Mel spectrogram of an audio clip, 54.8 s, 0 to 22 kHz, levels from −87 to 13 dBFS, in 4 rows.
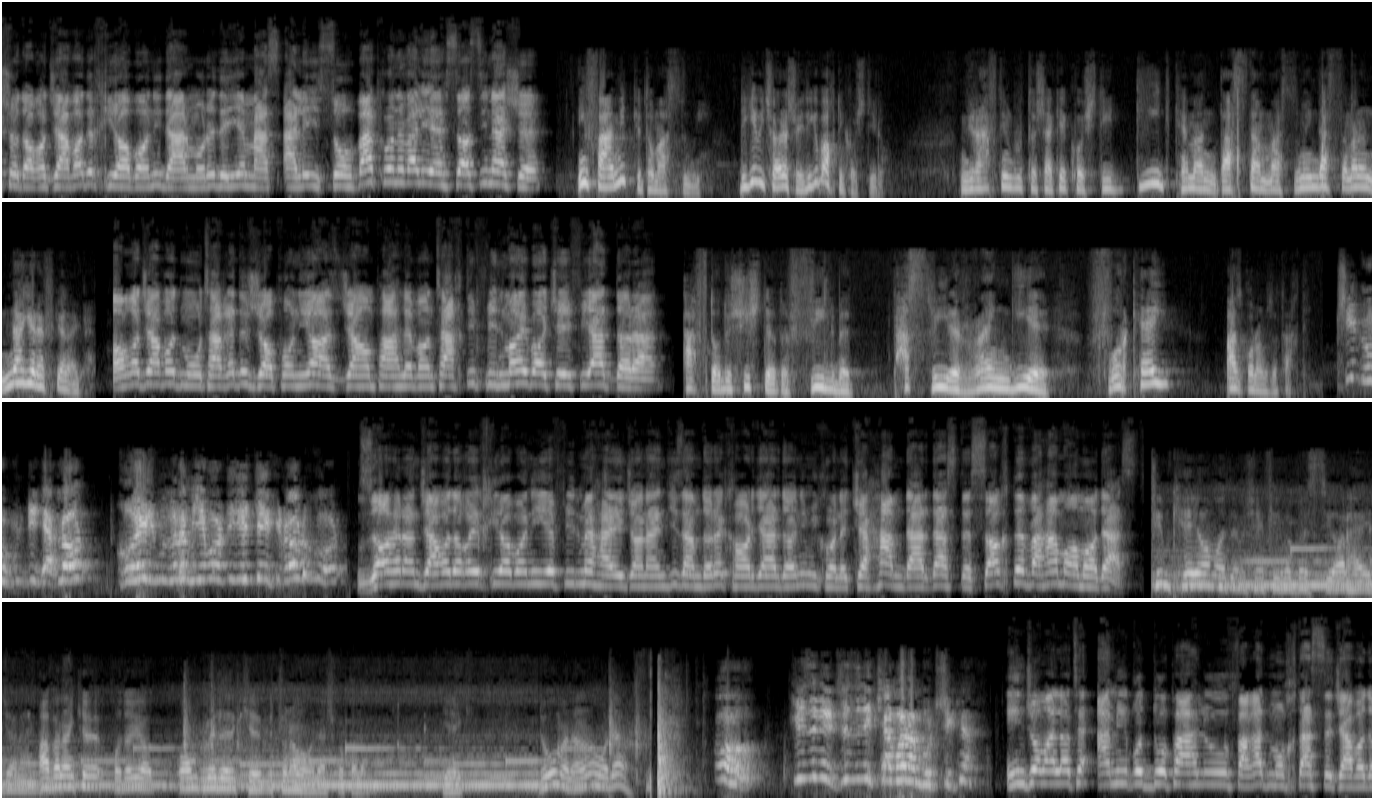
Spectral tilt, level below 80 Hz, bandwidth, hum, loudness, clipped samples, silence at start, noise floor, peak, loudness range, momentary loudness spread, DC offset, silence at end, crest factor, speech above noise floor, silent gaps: -6 dB/octave; -58 dBFS; 13.5 kHz; none; -20 LUFS; under 0.1%; 0 s; -60 dBFS; -2 dBFS; 5 LU; 10 LU; under 0.1%; 0 s; 18 dB; 40 dB; 20.43-20.50 s, 38.82-38.87 s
